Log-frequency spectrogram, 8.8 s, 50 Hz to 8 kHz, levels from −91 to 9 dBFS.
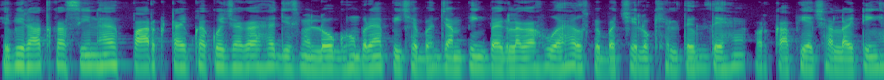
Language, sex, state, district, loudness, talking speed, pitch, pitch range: Hindi, male, Jharkhand, Ranchi, -19 LUFS, 235 wpm, 115 Hz, 105-120 Hz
